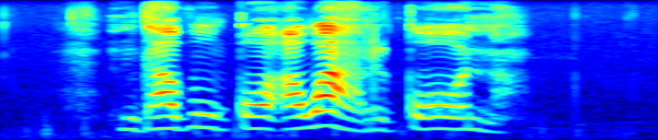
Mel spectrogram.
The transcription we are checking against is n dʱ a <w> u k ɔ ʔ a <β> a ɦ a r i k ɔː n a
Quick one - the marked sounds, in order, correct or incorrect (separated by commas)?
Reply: incorrect, incorrect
